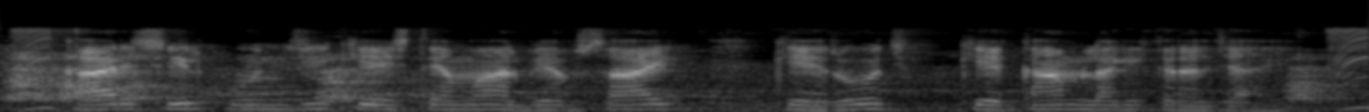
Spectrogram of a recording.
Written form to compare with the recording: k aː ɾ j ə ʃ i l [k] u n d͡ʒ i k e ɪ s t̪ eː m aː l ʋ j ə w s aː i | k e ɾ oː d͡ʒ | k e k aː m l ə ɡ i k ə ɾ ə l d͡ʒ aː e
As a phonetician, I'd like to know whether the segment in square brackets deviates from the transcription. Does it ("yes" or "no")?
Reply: yes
